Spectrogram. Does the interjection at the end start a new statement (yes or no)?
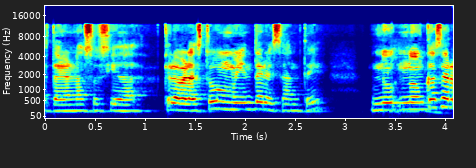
no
